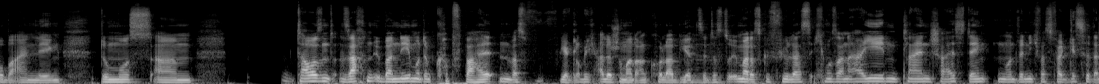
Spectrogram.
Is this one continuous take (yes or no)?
yes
